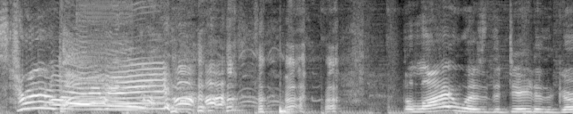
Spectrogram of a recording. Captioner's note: both laugh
